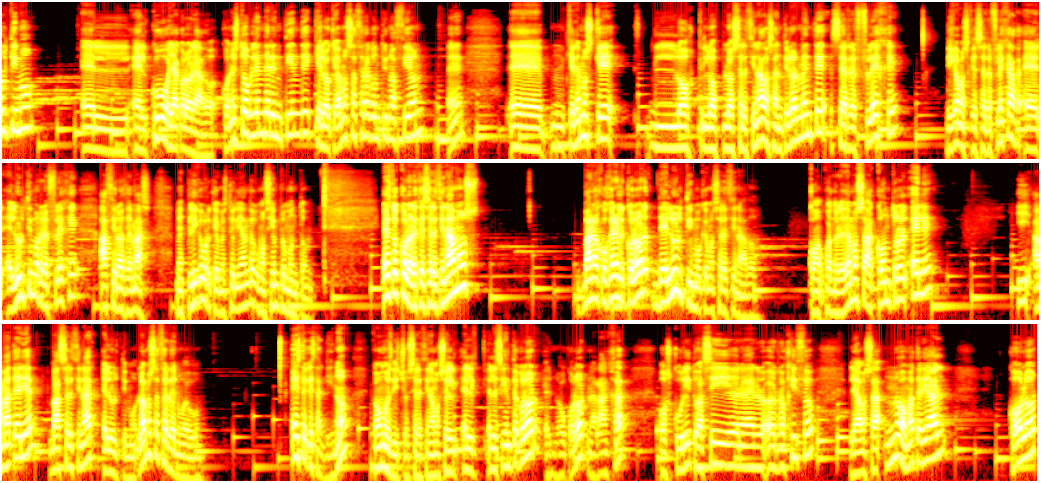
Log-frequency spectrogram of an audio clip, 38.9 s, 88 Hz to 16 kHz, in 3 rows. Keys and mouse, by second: 25.6 ctrl+l, 31.2 right click, 36.8 click, 37.4 click, 38.4 click.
